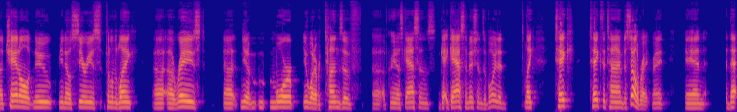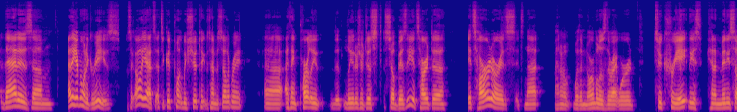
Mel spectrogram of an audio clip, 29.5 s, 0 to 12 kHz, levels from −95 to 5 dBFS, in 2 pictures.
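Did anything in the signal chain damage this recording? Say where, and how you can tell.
No, nothing in the chain damaged it.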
